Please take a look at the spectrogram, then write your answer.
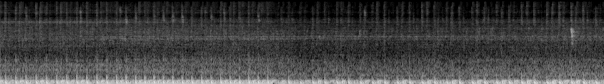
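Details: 2005 RK Classic: loose, loping idle with heavy low thumps about four a second and some clatter over it; abnormal engine noise, cause unknown.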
